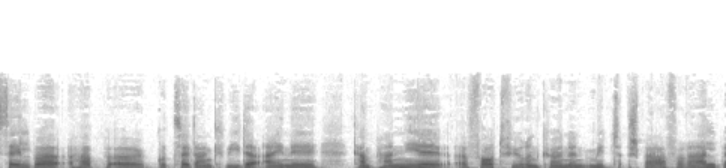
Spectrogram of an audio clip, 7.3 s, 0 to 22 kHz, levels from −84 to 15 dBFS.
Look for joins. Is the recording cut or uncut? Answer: uncut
